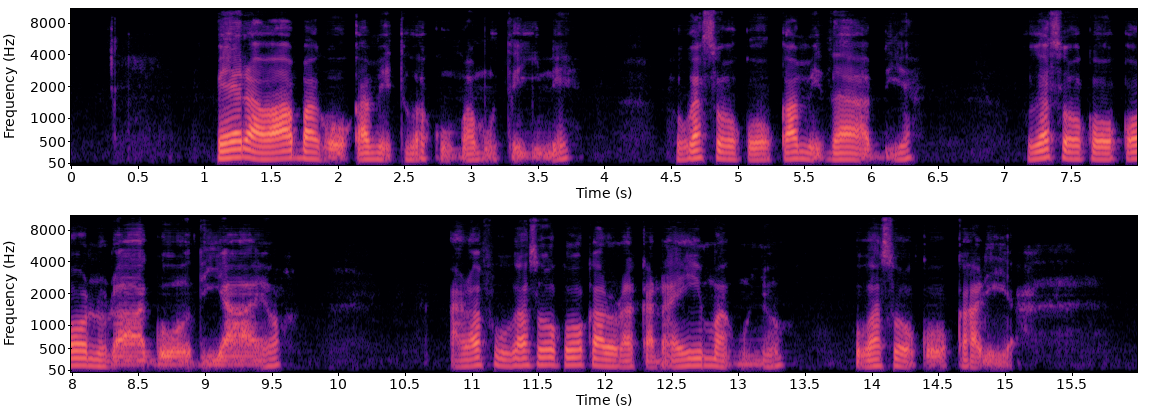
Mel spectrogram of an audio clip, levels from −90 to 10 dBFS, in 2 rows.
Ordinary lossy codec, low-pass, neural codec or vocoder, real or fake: none; none; vocoder, 22.05 kHz, 80 mel bands, HiFi-GAN; fake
